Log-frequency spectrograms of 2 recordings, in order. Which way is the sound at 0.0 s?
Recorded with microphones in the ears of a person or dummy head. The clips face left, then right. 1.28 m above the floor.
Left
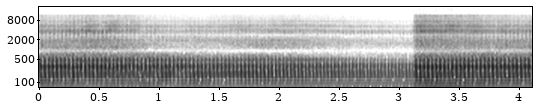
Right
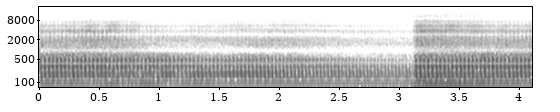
80° left.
